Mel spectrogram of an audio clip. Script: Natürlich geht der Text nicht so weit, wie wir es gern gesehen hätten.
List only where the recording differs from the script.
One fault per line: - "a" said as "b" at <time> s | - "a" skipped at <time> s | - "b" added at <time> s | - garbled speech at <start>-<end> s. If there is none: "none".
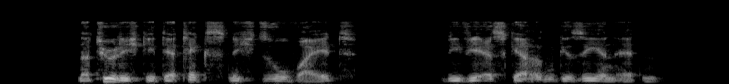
none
